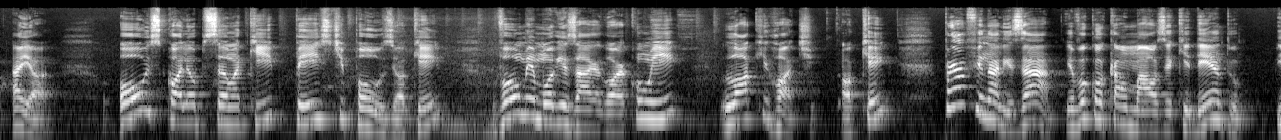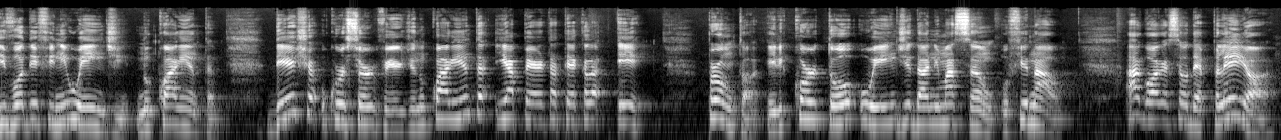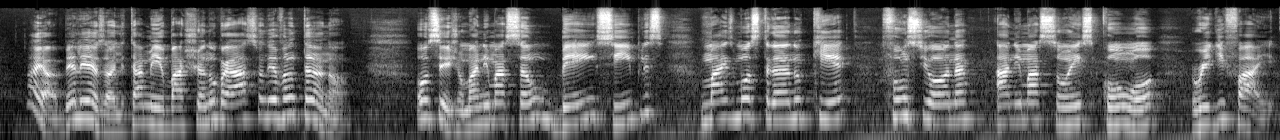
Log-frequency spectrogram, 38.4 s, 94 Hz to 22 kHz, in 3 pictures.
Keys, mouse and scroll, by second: 3.5 click, 5.7 i, 18.5 e, 23.9 click, 37.9 click.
